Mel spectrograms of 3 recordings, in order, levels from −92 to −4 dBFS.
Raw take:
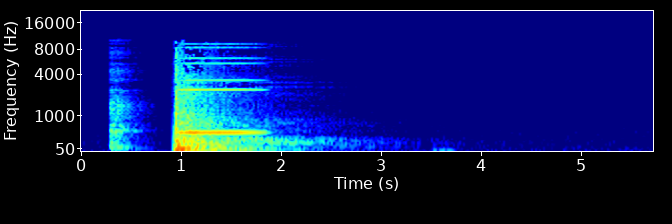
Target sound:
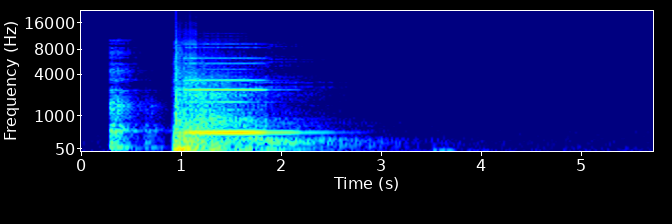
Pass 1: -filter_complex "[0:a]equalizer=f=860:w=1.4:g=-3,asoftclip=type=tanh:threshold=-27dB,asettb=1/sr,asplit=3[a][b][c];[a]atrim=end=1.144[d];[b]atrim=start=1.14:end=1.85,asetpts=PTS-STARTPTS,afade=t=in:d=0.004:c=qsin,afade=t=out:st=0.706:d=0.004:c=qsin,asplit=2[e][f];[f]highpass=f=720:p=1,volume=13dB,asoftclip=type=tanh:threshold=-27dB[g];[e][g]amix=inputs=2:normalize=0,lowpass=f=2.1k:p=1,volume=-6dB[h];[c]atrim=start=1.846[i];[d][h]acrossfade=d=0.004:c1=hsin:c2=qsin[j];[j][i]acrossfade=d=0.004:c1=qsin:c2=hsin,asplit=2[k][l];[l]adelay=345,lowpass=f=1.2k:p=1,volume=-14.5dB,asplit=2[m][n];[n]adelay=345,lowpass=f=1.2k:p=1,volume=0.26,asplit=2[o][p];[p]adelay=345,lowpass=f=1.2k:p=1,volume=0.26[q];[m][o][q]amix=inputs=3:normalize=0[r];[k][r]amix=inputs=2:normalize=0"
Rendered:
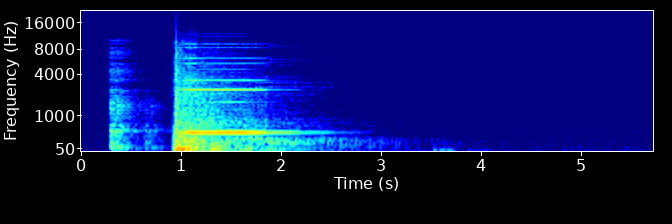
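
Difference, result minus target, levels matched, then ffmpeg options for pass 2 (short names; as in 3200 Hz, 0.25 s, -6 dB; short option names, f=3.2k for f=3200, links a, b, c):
soft clip: distortion -5 dB
-filter_complex "[0:a]equalizer=f=860:w=1.4:g=-3,asoftclip=type=tanh:threshold=-34.5dB,asettb=1/sr,asplit=3[a][b][c];[a]atrim=end=1.144[d];[b]atrim=start=1.14:end=1.85,asetpts=PTS-STARTPTS,afade=t=in:d=0.004:c=qsin,afade=t=out:st=0.706:d=0.004:c=qsin,asplit=2[e][f];[f]highpass=f=720:p=1,volume=13dB,asoftclip=type=tanh:threshold=-27dB[g];[e][g]amix=inputs=2:normalize=0,lowpass=f=2.1k:p=1,volume=-6dB[h];[c]atrim=start=1.846[i];[d][h]acrossfade=d=0.004:c1=hsin:c2=qsin[j];[j][i]acrossfade=d=0.004:c1=qsin:c2=hsin,asplit=2[k][l];[l]adelay=345,lowpass=f=1.2k:p=1,volume=-14.5dB,asplit=2[m][n];[n]adelay=345,lowpass=f=1.2k:p=1,volume=0.26,asplit=2[o][p];[p]adelay=345,lowpass=f=1.2k:p=1,volume=0.26[q];[m][o][q]amix=inputs=3:normalize=0[r];[k][r]amix=inputs=2:normalize=0"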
